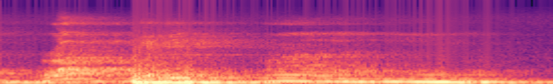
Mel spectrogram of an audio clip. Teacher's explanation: Jadi ba-nya itu harus kelihatan karena ba-nya itu termasuk huruf qalqalah.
